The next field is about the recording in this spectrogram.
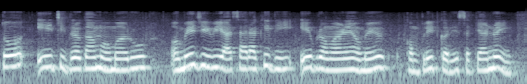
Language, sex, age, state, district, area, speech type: Gujarati, female, 45-60, Gujarat, Kheda, rural, spontaneous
